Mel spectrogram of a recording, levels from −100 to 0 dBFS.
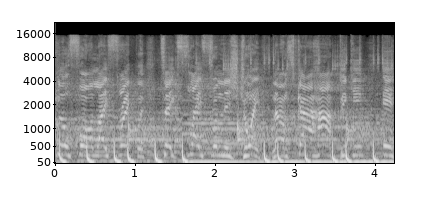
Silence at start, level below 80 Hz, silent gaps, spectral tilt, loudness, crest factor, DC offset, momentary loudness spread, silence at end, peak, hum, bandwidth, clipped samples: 0 s; -20 dBFS; none; -4.5 dB/octave; -16 LUFS; 12 dB; under 0.1%; 2 LU; 0 s; -4 dBFS; none; 15.5 kHz; under 0.1%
